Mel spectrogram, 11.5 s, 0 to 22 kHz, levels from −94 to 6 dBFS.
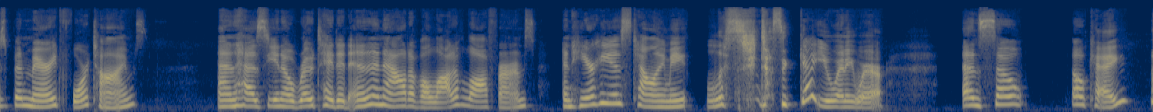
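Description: No dropouts, clicks, distortion or other transport or processing faults can be heard anywhere in the clip.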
